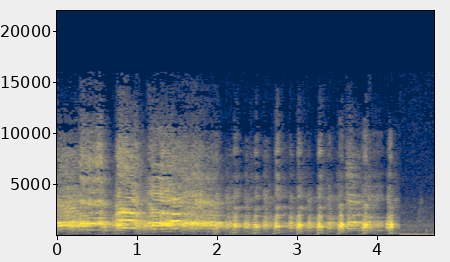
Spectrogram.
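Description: A rooster crows loudly in a long, strained call, then a flock of chickens breaks into quick, rhythmic clucking that fades out at the end. No one speaks.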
